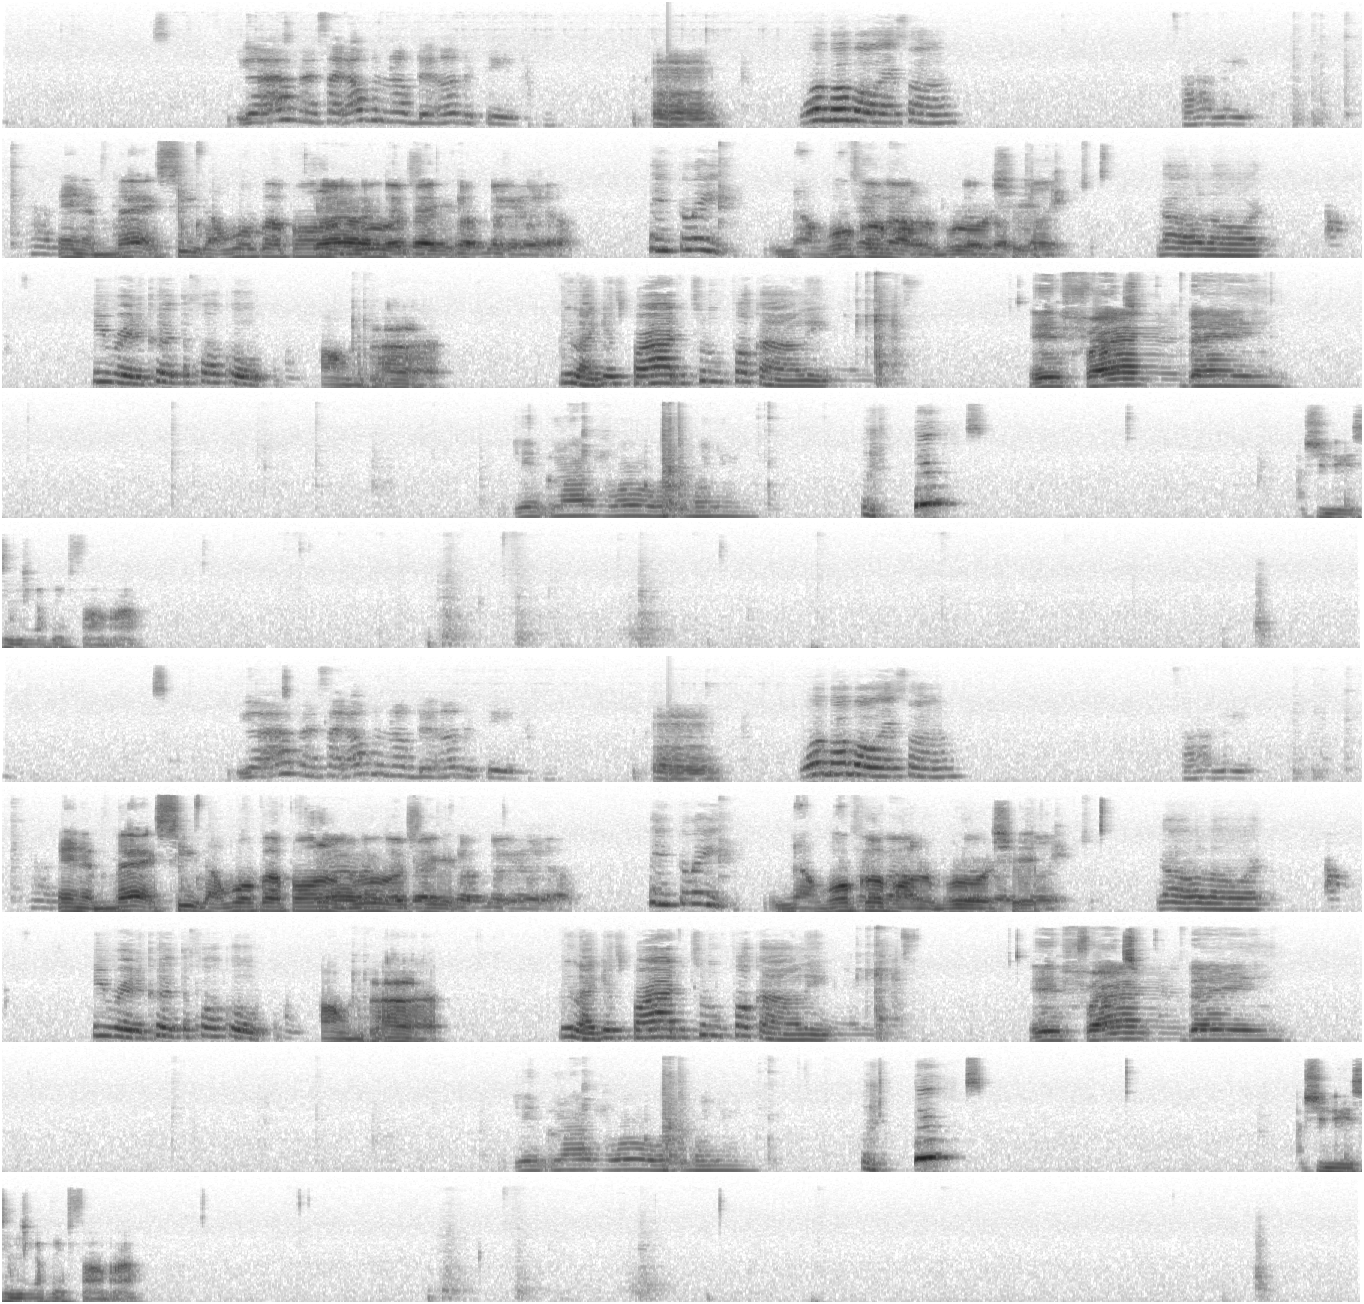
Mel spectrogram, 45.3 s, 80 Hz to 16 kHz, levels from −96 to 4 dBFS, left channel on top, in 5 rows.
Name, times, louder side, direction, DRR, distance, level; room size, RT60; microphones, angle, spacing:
voice 1, 1.6-3.4 4.3-4.8 7.9-8.3 8.7-8.8 9.3-10.0 11.1-12.9 13.8-13.9 14.8-16.2 23.9-24.1 25.0-26.7 30.6-32.2 39.2-39.3 40.5-40.6, left 3 dB, 25° left, 0.5 m, -31 dB
voice 2, 5.3-6.4 13.4-13.9 16.8-17.5 18.7-19.9 21.8-23.6 32.9-33.5, right 2 dB, 10° right, 0.9 m, -27 dB
voice 3, 9.4-12.1 14.2-16.0 17.9-18.0 20.3-21.0 23.6-24.0 35.8-37.2, right 7 dB, 65° right, 0.3 m, -29 dB
2.9 x 2.0 x 2.7 m
head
